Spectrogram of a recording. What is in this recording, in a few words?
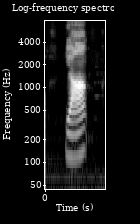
"iaong", wu chinese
